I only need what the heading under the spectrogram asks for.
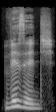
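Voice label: "visage", English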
